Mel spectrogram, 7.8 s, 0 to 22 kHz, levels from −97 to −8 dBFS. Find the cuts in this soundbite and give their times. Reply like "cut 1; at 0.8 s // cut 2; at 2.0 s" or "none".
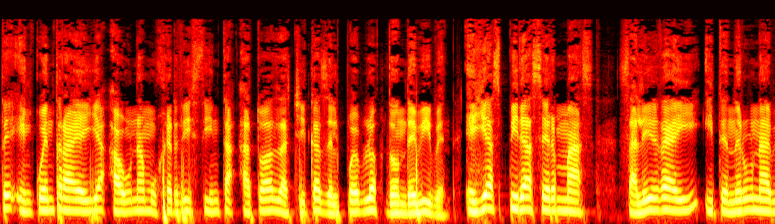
cut 1; at 4.6 s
